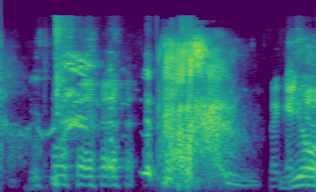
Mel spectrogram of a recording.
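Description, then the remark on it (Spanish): One loud sneeze bursts out in the middle, a sharp intake followed by a noisy, breathy blast, with laughter and talking just before and right after. “Estornudo.”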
